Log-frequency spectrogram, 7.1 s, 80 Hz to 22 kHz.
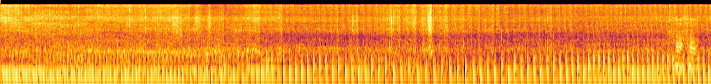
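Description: A TMX 155 motorcycle engine with its stock exhaust pipe revs loudly and steadily nearby, a low droning exhaust note with a throbbing pulse that quickens toward the end.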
